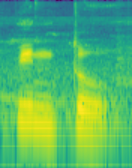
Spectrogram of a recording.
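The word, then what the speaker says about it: pintu: ক্ষুধার্থ পিন্টু অর্থ দরজা সাধারণত মালাইরা পিন্টু বলে টি কে তারা ত উচ্চারণ করে পিন্টু বলে তো পিন্টু অর্থ দরজা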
